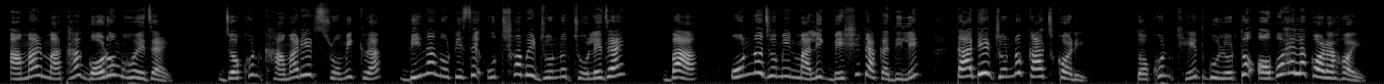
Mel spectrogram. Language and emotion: Bengali, angry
